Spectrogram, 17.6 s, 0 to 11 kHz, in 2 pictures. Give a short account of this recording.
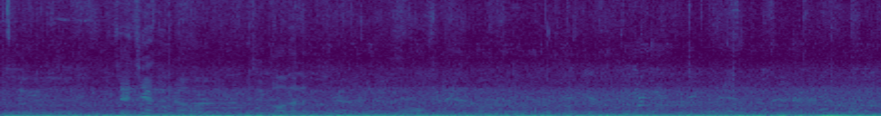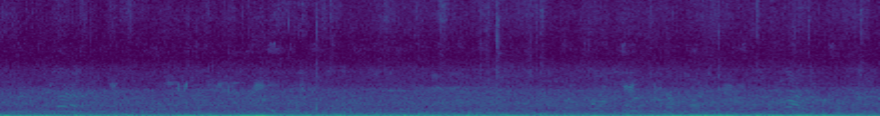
sound of the Boat traveling through, Many tourists, In the back of the clock tower chimes, Binaural recordings, Zoom H6+ Soundman OKM II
